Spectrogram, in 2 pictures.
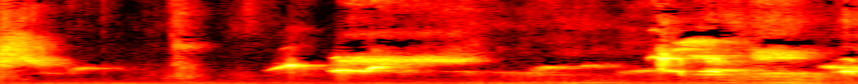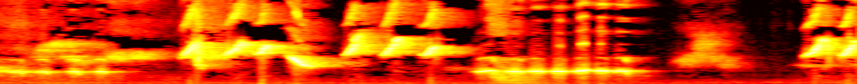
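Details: White-rumped shama song used as a lure to get young wild-caught birds singing: varied clear whistles and slurred notes, then a fast run of sharp high chirps and a rapid buzzy trill near the end.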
